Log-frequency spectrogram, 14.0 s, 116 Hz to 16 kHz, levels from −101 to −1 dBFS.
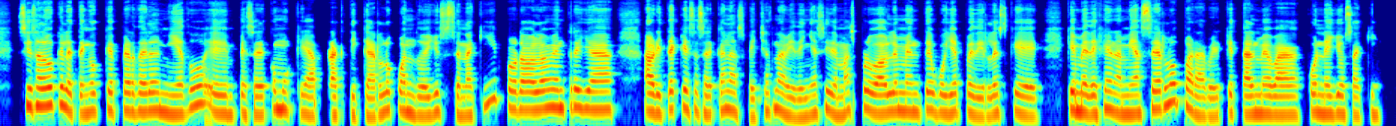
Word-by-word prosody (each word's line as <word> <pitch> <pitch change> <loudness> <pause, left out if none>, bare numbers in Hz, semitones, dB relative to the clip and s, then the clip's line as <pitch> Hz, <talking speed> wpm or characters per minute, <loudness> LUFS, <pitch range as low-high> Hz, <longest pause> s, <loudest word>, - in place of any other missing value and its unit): sí 260 - -1
es 255 - +2
algo 260 +1 +6
que 270 - +2
le 230 -5 +3
tengo 205 +1 -2
que 215 0 -2
perder 215 -1 +1
el 215 0 0
miedo, 205 +8 0
empezaré 190 -5 -2
como 225 0 -1
que 195 -2 -3
a 180 0 -2
practicarlo 185 +2 -1
cuando 205 -5 -1
ellos 195 +3 -2
estén 190 -2 -3
aquí, 265 - -3
probablemente 235 +2 +2
ya 225 -1 +3 0.3
ahorita 210 +1 +4
que 240 +1 0
se 220 - -6
acercan 195 +2 -3
las 215 -1 -4
fechas 170 +5 -7
navideñas 185 -3 -2
y - - +2
demás, 195 +1 -2
probablemente, 210 -1 +1
voy 200 -1 -2
a 205 - -2
pedirles 195 -1 -3
que 180 -5 -2 0.2
que 225 -1 +4
me 205 -1 +4
dejen 195 +3 0
a 200 - +1
mí 195 0 -1
hacerlo 230 +10 +3
para 215 -9 +1
ver 175 0 -4
qué 205 - -3
tal 190 -1 +4
me 195 0 +1
va, 185 0 +2
con 205 -2 -1
ellos 190 0 -1
aquí. 185 0 -6
205 Hz, 215 wpm, -22 LUFS, 190-225 Hz, 0.3 s, algo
